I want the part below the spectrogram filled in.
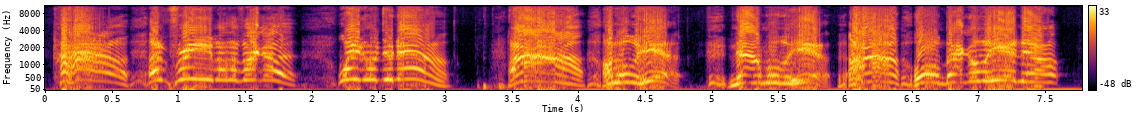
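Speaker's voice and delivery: dart about jeering like a kid playing tag; mock gloating taunt. Ranter jeering at viewers he escaped, high mock yells.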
